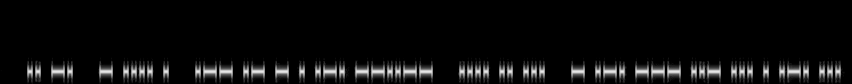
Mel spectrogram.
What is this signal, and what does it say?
Morse code, heard as a keyed tone, about 30 wpm, 600 Hz. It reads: IN THE WATER, HIS TROUSERS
